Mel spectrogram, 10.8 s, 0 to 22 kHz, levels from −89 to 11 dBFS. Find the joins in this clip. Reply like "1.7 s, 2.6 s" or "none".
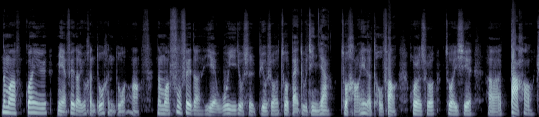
none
